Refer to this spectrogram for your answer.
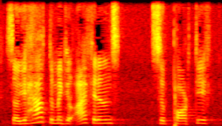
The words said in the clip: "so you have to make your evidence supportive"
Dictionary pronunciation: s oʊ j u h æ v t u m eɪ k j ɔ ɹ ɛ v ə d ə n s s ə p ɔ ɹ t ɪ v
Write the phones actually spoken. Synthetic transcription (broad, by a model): s oʊ j u h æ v t u m eɪ k j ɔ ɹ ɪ f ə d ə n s s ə p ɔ ɹ t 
